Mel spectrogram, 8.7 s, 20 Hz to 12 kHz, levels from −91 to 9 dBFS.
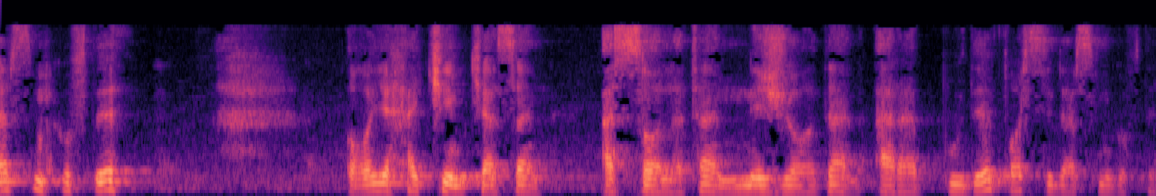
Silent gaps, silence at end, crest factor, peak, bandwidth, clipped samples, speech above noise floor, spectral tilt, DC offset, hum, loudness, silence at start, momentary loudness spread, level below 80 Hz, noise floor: none; 0 s; 18 dB; -2 dBFS; 7.8 kHz; under 0.1%; 26 dB; -4 dB/octave; under 0.1%; none; -20 LUFS; 0 s; 16 LU; -64 dBFS; -47 dBFS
